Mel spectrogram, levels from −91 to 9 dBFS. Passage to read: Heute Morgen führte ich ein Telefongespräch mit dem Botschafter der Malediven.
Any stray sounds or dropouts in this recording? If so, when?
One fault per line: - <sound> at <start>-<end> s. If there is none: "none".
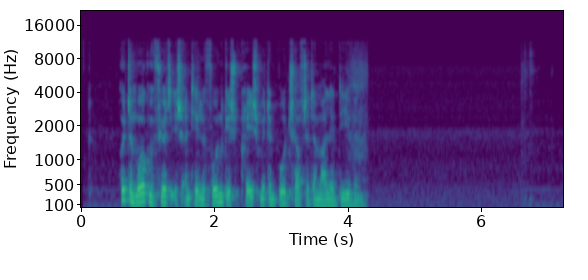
none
